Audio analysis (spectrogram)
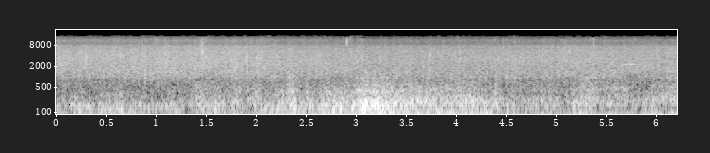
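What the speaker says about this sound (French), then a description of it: "il me semble avoir attendu de l'orage" Low, rolling thunder from a storm over the sixth hole of Bellefontaine golf course in Val d'Oise, France, a deep rumble swelling around the middle of the clip beneath steady rain and wind noise, with no voices.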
